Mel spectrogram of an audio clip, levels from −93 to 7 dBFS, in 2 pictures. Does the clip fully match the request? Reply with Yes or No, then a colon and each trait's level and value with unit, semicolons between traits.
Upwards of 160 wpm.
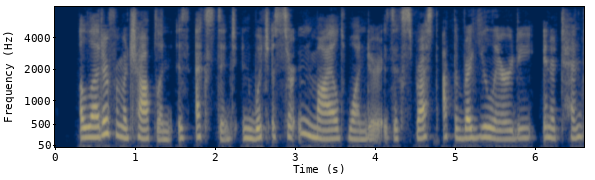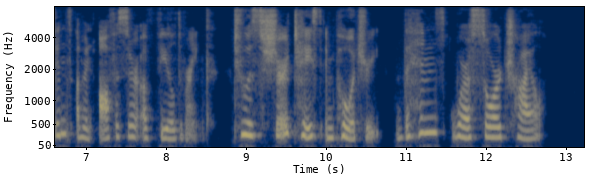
Yes: average, 170 wpm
